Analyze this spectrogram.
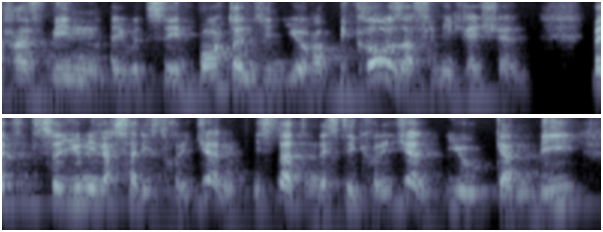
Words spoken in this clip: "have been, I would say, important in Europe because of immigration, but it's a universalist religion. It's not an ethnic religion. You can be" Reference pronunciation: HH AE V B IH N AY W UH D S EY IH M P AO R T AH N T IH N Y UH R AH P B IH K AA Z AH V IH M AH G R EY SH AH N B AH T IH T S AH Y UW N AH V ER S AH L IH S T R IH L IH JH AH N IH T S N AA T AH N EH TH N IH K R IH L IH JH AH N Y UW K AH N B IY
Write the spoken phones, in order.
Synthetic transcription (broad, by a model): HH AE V B IH N AY W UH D S EY IH M P AO R T AH N T IH N Y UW R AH P B IH K AA Z AH V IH M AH G R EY SH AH N B AH T IH T S AH Y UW N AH V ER S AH L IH S T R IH L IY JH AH N IH T S N AA T AH N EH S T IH K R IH L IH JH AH N Y UW K AH N B IY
